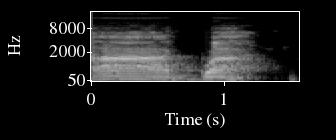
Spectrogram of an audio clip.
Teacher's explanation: Esse U eu quase não escuto, por quê? Porque ele é uma semivogal. · partindo do som mais fraco de uma semivogal para o som mais forte de uma vogal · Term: ditongo crescente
